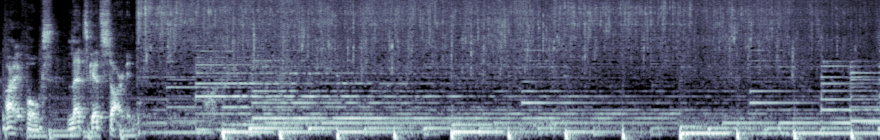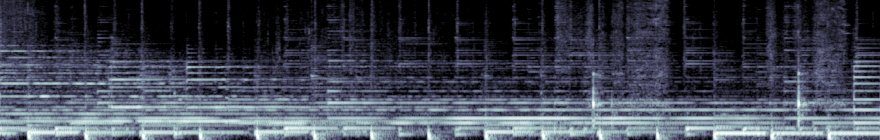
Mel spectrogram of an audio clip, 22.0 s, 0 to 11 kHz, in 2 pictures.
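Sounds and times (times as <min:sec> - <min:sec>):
tap water running into sink: 0:01.7 - 0:10.9
guitar music with steady beat: 0:01.8 - 0:22.0.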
